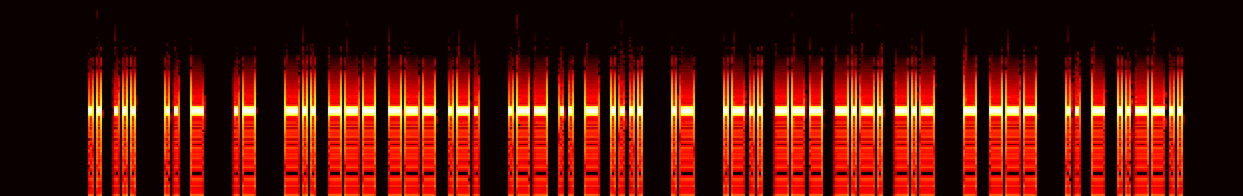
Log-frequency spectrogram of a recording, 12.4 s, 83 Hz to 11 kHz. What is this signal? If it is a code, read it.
Morse code, heard as a keyed tone, about 28 wpm, 700 Hz. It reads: IS IT A DOOR WITH A LOCK TO IT?
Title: Sentences from Top 1300 Words 28wpm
